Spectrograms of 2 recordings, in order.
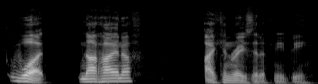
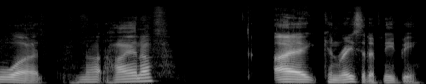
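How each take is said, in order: First: It is said at a brisker, attentive pace. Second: It is said slower, half paying attention.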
